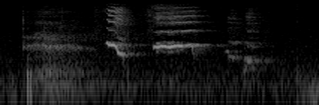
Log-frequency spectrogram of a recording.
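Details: French bulldog indoors, eager and excited, trying and failing to climb onto a bed: a few soft, high squeaky whimpers, one sliding downward, then a longer level whine, with faint breathing between.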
